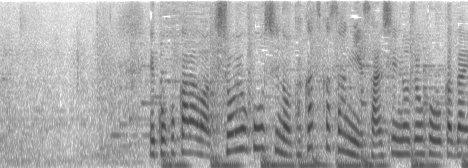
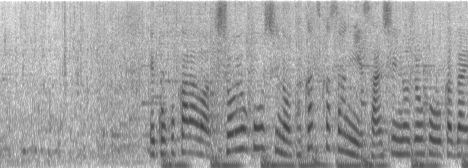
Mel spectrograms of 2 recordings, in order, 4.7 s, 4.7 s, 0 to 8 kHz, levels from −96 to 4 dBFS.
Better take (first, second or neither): first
